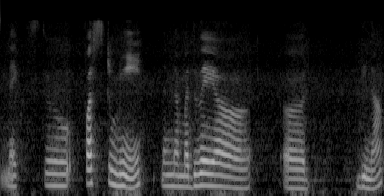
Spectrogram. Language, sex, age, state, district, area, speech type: Kannada, female, 30-45, Karnataka, Udupi, rural, spontaneous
